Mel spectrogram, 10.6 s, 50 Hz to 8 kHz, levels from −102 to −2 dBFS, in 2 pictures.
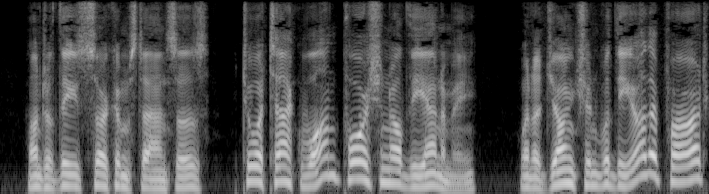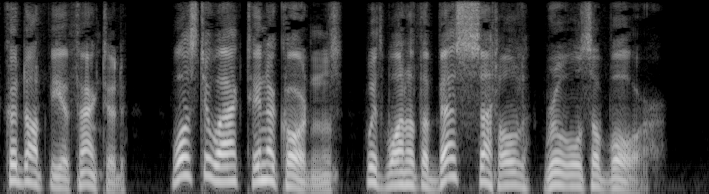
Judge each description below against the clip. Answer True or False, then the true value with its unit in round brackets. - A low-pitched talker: False (145 Hz)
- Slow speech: False (195 wpm)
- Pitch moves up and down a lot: True (7.0 semitones)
